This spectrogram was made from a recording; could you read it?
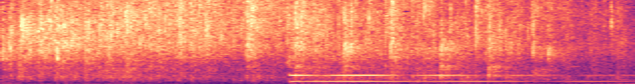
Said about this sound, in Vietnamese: nếu quý vị quan hệ với lời kêu gọi đó cho một tràng vỗ tay để kết thúc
